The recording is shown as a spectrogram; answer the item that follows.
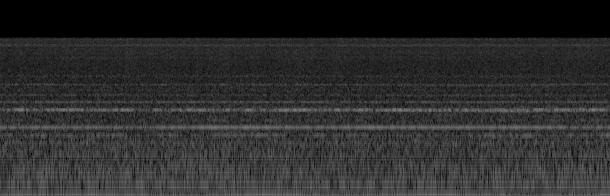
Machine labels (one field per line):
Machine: fan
